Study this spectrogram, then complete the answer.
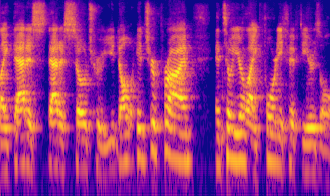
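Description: At a moderate pace, a man speaks with a fairly high pitch and a somewhat breathy voice. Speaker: student. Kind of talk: casual chat. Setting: video call.

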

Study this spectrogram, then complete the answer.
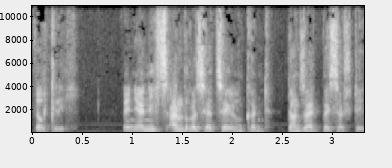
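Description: A man puts on a character voice. He keeps a medium pitch and a moderate pace. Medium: audio drama. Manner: curt, commanding.

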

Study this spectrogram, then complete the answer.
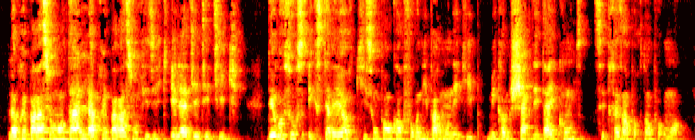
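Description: A woman's dark, mellow voice comes through somewhat breathy, with monotone, flat intonation at a moderate pace. Audible room echo surrounds her. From France, Haute-Savoie; France. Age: 20s. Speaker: professional cyclist. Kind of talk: sponsorship pitch. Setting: hospital. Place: office. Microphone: phone near.

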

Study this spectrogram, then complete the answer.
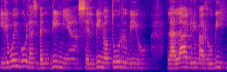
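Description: In a dramatic tone, a woman speaks at a very slow pace with monotone, flat intonation against a quiet background. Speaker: poetry reader. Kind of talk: poetry reading, read aloud live. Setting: live stream. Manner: slow, emotive, dramatic delivery. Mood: expressive, lyrical. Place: home room. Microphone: lapel.

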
